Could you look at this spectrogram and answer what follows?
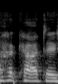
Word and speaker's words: Hecate: But that's the Hecate I know.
